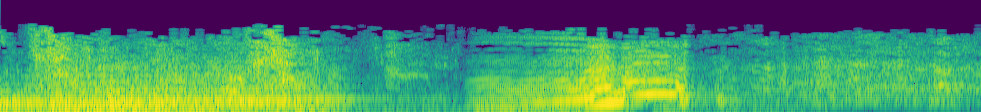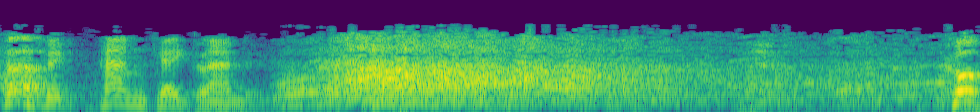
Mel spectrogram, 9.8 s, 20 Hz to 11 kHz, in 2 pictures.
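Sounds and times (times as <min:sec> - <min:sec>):
cows mooing: 0:00.0 - 0:03.9
laughter: 0:03.6 - 0:05.2, 0:06.3 - 0:09.7
speech: 0:05.1 - 0:07.7.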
